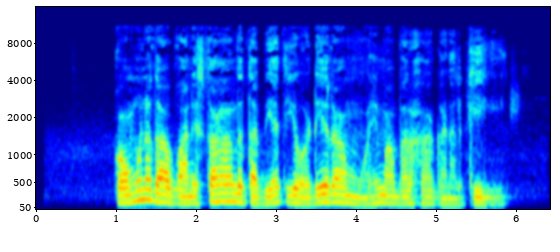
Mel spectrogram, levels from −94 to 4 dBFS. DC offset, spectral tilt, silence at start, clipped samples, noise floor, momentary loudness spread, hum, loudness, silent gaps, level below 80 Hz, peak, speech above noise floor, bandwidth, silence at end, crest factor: under 0.1%; -7.5 dB/octave; 1 s; under 0.1%; -69 dBFS; 12 LU; none; -27 LUFS; none; -70 dBFS; -10 dBFS; 43 dB; 11.5 kHz; 0.6 s; 18 dB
